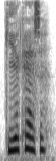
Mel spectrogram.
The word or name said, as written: gearkasse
